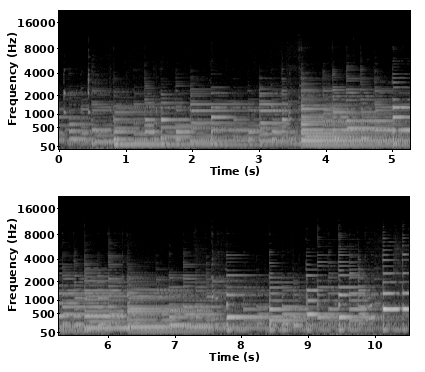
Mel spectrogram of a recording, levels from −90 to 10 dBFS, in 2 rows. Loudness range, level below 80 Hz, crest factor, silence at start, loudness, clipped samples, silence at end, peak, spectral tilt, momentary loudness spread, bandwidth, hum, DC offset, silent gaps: 4 LU; -54 dBFS; 18 dB; 0 s; -30 LUFS; under 0.1%; 0 s; -10 dBFS; -8.5 dB/octave; 6 LU; 8.8 kHz; none; under 0.1%; none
